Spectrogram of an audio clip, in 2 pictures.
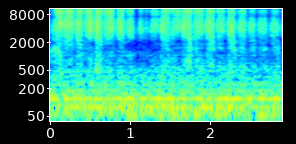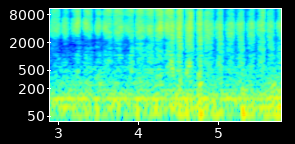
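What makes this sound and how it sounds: A white cloth over a gloved finger wipes and rubs the toe and heel of a hollow black leather UGG men's boot during cleaning. Steady, soft rubbing strokes scuff across the leather, each with a brief bright swish over a low, constant hum. The strokes quicken and grow slightly louder toward the end.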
